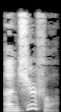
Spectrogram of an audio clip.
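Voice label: "uncheerful", British English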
